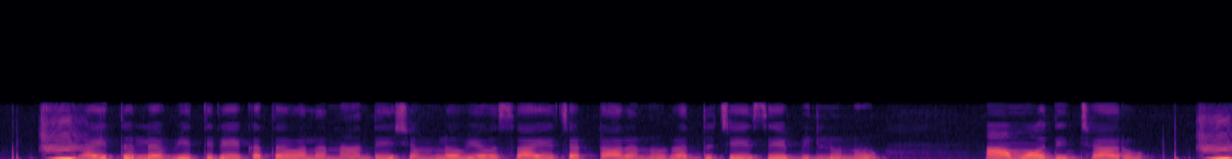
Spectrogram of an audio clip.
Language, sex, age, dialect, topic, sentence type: Telugu, female, 18-24, Southern, agriculture, statement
